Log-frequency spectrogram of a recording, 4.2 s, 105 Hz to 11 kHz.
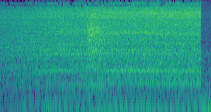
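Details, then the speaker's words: Lexus NX with a K114F CVT, about 100,000 km, after CVT repair for a droning bearing noise while driving: steady, even running with only the usual low engine note and no hum or whine from the transmission. "вариатор отремонтировали теперь порядок без"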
